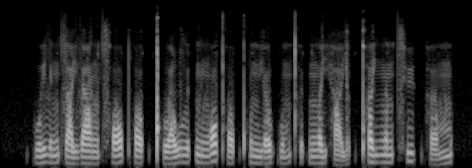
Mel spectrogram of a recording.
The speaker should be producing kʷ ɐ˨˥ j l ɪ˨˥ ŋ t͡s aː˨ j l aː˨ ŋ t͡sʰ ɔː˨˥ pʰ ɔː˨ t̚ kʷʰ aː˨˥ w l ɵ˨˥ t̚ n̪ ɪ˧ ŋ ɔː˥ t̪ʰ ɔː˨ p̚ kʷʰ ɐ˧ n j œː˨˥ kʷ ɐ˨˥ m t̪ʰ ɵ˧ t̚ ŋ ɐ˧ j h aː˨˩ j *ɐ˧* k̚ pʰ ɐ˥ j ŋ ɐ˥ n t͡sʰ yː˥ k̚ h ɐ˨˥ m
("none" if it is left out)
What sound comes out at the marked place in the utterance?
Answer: ɐ˨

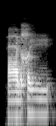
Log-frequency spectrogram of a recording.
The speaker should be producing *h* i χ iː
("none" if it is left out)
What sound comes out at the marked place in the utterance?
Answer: ʕ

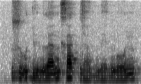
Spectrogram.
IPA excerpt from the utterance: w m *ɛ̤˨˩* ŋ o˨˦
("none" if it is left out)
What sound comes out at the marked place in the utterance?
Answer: ɛ̤˨˩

